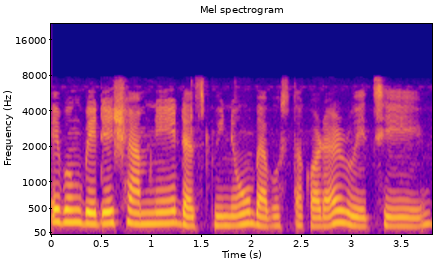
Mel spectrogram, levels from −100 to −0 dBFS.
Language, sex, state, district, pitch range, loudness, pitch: Bengali, female, Odisha, Malkangiri, 170-215 Hz, -16 LUFS, 195 Hz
